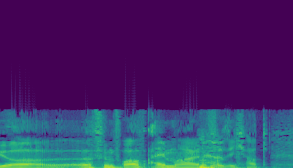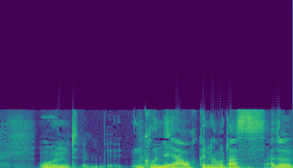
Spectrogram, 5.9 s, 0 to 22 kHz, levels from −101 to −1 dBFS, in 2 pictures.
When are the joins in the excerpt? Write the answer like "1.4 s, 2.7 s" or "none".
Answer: 1.2 s, 2.0 s, 3.3 s, 4.6 s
